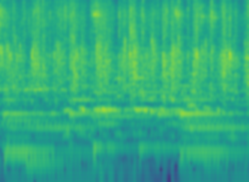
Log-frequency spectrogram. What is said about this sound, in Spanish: Vamos a dar un aplauso, Señor.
